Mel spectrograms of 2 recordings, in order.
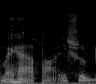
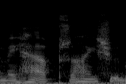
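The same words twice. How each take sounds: First: Mayhap with no final s, self-corrected. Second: Mayhaps with a final s, said slowly; first try: mayhaps, with the s. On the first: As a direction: fix it to mayhap, dropping the s. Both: Real, not acted.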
